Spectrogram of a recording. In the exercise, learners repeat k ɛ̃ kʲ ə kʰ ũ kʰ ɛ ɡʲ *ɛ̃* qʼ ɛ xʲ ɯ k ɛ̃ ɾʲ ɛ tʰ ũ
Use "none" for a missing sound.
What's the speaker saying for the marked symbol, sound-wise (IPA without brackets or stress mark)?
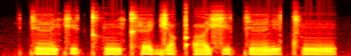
ɛ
